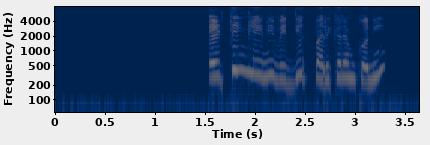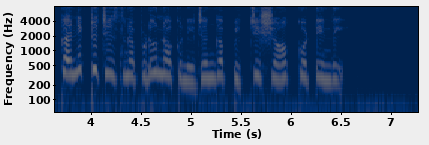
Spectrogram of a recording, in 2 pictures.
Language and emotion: Telugu, fearful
